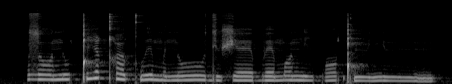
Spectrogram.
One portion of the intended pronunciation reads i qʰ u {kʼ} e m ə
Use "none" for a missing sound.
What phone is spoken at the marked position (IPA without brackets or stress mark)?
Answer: kʷʼ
